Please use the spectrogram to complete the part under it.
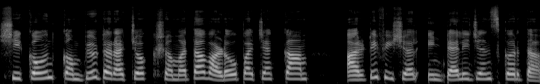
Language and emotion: Goan Konkani, neutral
